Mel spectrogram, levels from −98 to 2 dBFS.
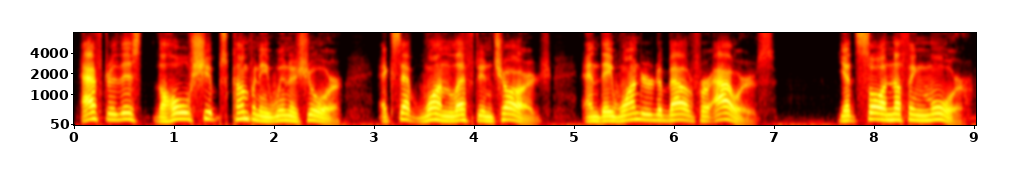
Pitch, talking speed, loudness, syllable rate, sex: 160 Hz, 155 wpm, -18 LUFS, 4.7 syllables/s, male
